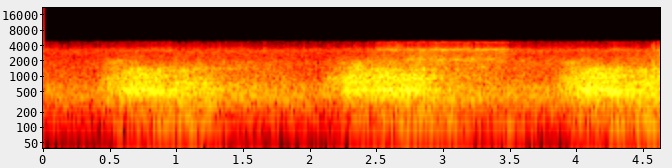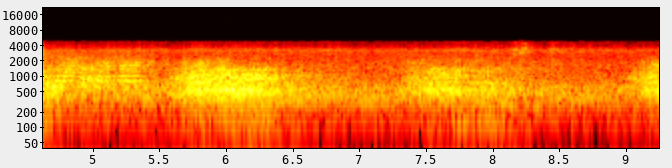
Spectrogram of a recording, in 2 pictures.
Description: When I put my ear to the speaker I heard this sound. I decided to put the volume up and it got even weirder.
